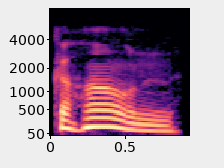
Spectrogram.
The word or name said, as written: Cajon Pass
